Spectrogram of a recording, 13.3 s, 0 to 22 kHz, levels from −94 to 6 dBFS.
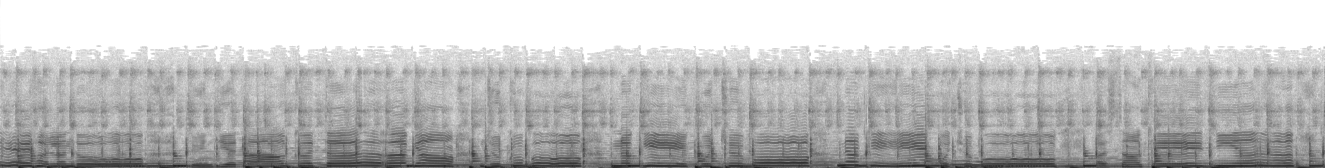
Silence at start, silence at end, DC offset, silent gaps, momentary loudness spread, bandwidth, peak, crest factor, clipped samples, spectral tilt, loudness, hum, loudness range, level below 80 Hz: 0 s; 0 s; under 0.1%; none; 4 LU; 13.5 kHz; -2 dBFS; 14 dB; under 0.1%; -6.5 dB/octave; -16 LUFS; none; 1 LU; -56 dBFS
